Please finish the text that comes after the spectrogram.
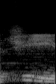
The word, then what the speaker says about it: qi: and right in the chi and Qigong with a chi and Tai Chi is spelled Qi and it's pronounced c-h-i-chi and that's your vital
